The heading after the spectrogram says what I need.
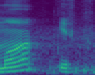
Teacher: म जो है यह नासिका और ओष्ठ के उच्चारण में आता है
